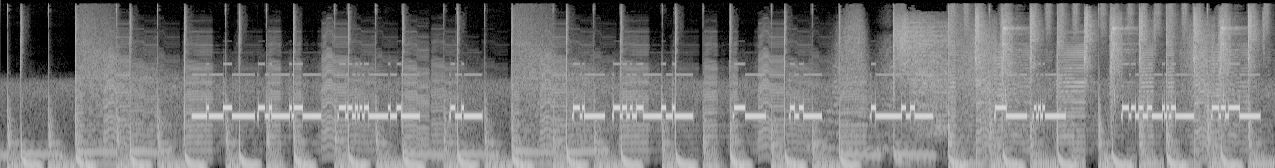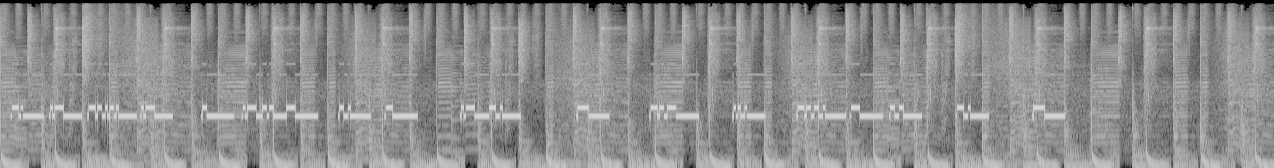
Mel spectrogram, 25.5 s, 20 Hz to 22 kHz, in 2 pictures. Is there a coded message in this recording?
Yes: TTY/TDD text telephone tones (45.45 baud Baudot) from 1.9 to 23.4 s, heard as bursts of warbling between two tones, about 400 Hz shift, 1600 Hz centre. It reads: ONE SUCH ACTIVITY IS THE DEVELOPMENT OF POINT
